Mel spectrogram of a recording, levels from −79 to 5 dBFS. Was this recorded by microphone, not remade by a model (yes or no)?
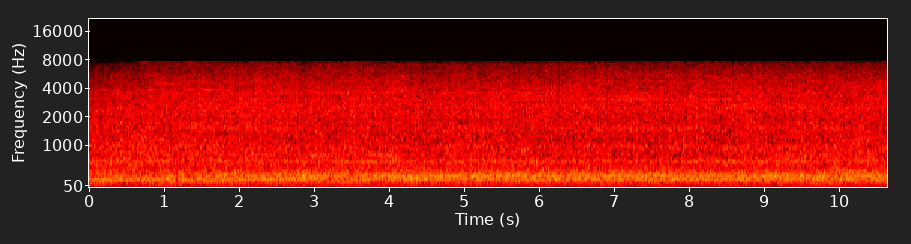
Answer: no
